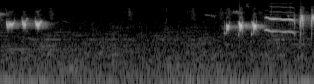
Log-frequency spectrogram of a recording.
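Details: A chalk-browed mockingbird gives three bright chirps, falls silent for a few seconds, then resumes with a burst of chirps and a clear high sustained whistle.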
